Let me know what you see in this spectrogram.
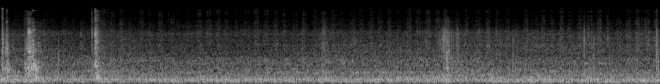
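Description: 1977 Pontiac Trans Am's V8 idling steadily. A few sharp clicks and knocks come in the first second and one more about halfway.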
